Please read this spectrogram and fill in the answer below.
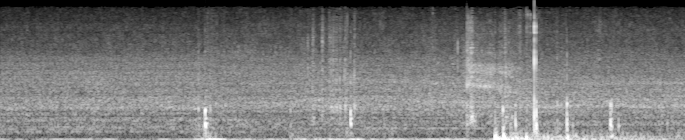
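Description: Steady background noise with a few short knocks and clicks, then from about six seconds in a low rumble under a cluster of sharp clicks and knocks.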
